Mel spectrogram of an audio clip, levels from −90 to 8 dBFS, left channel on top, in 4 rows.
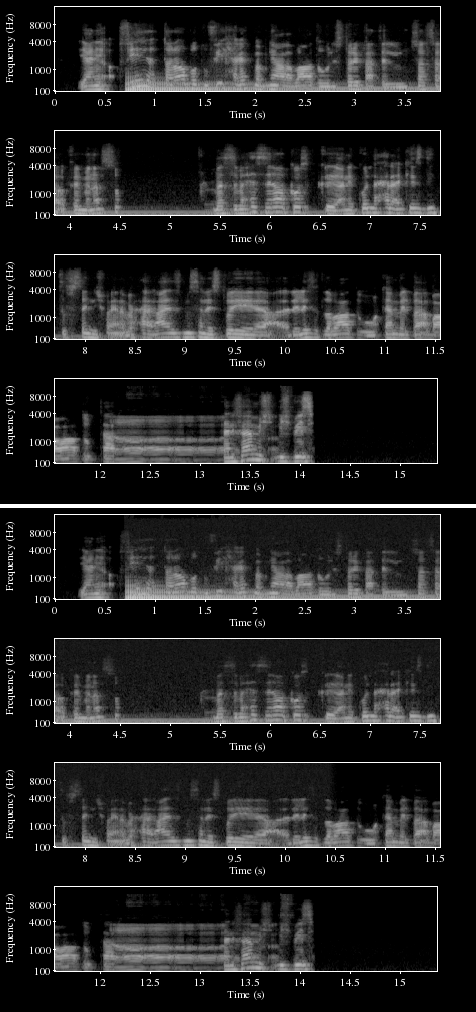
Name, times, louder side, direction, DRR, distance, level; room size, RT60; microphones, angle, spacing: voice 1, 0.2-4.5 5.4-12.2 13.2-14.1, left 3 dB, 55° left, 1.1 m, -32 dB
sound 1, 0.7-10.4, right 2 dB, 90° right, 1.2 m, -32 dB
voice 2, 5.3-5.7 12.1-14.1, right 1 dB, 10° right, 6.3 m, -40 dB
head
